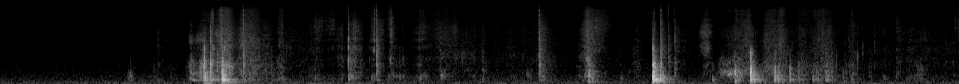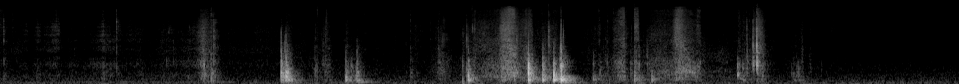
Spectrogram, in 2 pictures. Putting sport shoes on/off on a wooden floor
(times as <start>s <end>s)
1.8s 9.2s, 12.4s 17.8s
